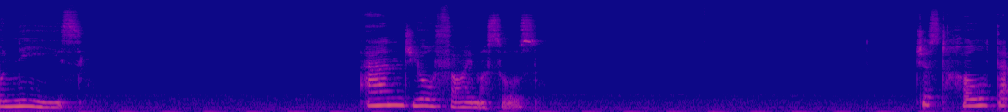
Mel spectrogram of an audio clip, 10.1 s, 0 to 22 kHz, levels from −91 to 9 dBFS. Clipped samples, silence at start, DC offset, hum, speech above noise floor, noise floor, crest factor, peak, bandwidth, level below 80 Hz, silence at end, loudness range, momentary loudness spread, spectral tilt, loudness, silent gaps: under 0.1%; 0 s; under 0.1%; none; 26 dB; -74 dBFS; 18 dB; -32 dBFS; over 20 kHz; -80 dBFS; 0 s; 12 LU; 12 LU; -5 dB/octave; -47 LUFS; none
